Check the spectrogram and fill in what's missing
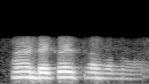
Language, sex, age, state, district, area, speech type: Tamil, female, 18-30, Tamil Nadu, Thanjavur, urban, conversation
